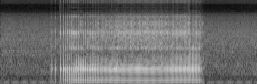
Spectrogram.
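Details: Dog snoring: one long, loud, droning snore lasting about a second and a half, with a steady buzzing tone. Snoring.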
